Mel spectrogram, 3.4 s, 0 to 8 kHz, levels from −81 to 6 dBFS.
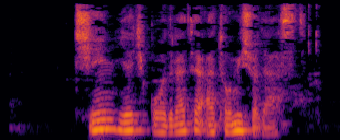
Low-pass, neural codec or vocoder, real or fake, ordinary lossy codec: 7.2 kHz; none; real; MP3, 32 kbps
